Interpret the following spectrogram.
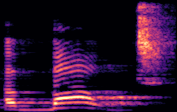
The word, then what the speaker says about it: about: before beneath like that so the words like about about where do you hear the prominence on the syllable book so words with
